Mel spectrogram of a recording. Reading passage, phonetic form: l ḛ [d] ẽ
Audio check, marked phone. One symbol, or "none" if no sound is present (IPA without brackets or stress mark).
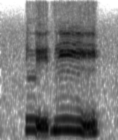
d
